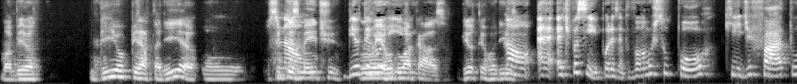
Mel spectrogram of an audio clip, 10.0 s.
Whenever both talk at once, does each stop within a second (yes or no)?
no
